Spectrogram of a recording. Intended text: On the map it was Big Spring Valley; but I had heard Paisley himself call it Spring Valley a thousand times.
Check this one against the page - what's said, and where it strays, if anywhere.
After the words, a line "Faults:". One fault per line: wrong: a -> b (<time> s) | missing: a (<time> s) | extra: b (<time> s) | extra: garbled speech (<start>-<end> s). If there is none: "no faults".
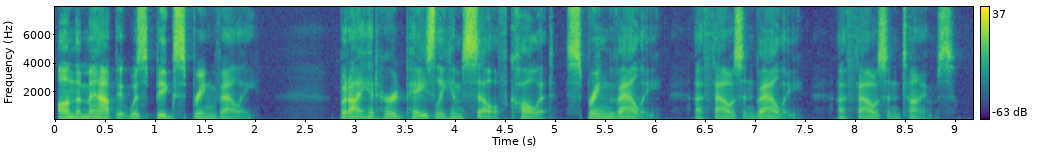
On the map it was Big Spring Valley; but I had heard Paisley himself call it Spring Valley a thousand Valley a thousand times.
Faults:
extra: Valley a thousand (7.0 s)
